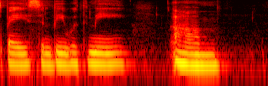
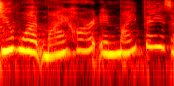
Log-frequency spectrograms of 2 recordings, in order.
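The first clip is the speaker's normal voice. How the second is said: much higher, playful disbelief; mock disbelief; 13 semitones higher than usual. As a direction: throw it back at her, high and teasing. Teasing reply to the lady.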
